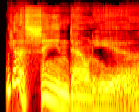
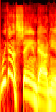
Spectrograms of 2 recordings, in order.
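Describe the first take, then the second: First: It is said in a dark, sinister tone. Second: It is said in a plain, friendly tone. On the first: Something offensive is about to be said. "made it more and more sinister" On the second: A harmless folksy remark is coming. "he said it like that"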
